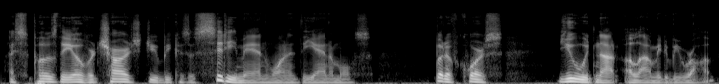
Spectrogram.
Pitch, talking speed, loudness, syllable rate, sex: 100 Hz, 190 wpm, -19 LUFS, 6.4 syllables/s, male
